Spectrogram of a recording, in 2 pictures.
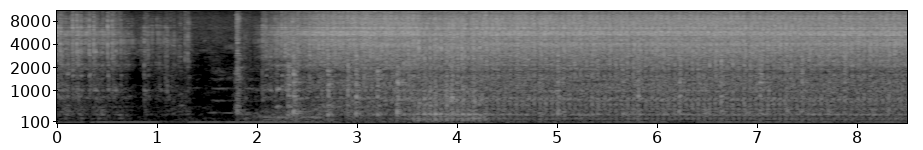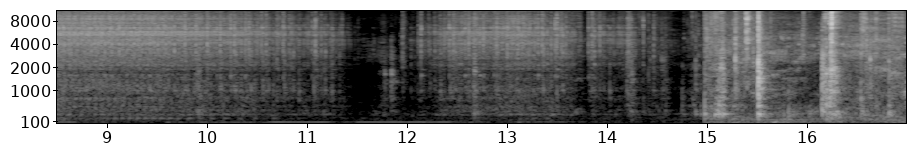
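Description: A sewing machine runs in a long steady burst, stitching along the buckram edge of a half collar with lining underneath, then stops and starts briefly with a few clattering handling noises at the end.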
